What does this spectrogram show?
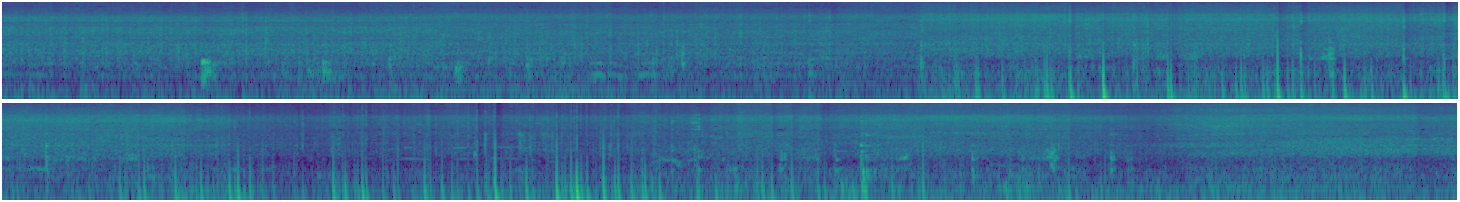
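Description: Cauliflower pieces sizzling in hot oil in a large steel wok, with a metal spatula scraping and knocking against the pan as they are stirred.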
